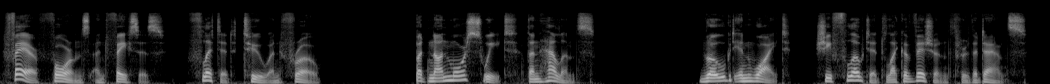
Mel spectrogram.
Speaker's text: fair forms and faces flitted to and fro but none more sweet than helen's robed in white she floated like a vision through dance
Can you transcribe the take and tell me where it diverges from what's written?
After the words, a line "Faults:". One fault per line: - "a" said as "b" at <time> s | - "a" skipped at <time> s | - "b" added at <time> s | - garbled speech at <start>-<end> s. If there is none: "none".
fair forms and faces flitted to and fro but none more sweet than helen's robed in white she floated like a vision through the dance
Faults:
- "the" added at 9.7 s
